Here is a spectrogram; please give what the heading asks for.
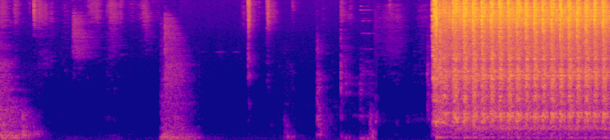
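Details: Diesel car after a valve stem seal and head gasket job with a snapped camshaft bearing retaining bolt: fires after a quiet spell and settles into a hard, even metallic knock, about four a second. Owner doubts injector knock and suspects terminal engine damage.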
